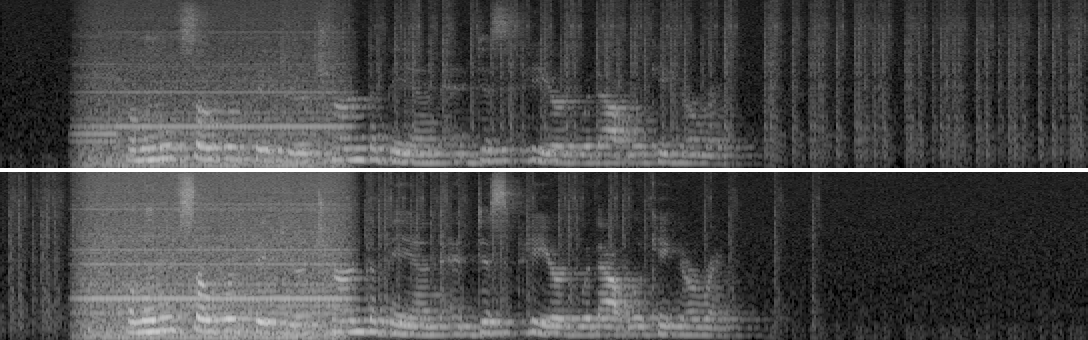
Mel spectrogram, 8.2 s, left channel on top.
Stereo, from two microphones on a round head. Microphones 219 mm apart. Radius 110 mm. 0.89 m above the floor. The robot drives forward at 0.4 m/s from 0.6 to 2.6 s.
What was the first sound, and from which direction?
A woman speaking, 50° right (ahead or behind).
